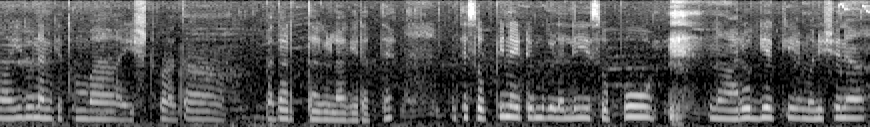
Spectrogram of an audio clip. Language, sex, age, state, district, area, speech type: Kannada, female, 30-45, Karnataka, Mandya, urban, spontaneous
